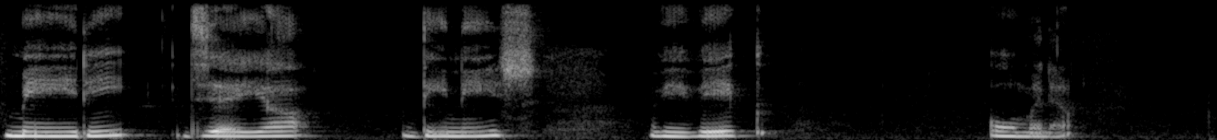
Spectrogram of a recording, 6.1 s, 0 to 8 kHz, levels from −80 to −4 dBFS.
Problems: low volume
